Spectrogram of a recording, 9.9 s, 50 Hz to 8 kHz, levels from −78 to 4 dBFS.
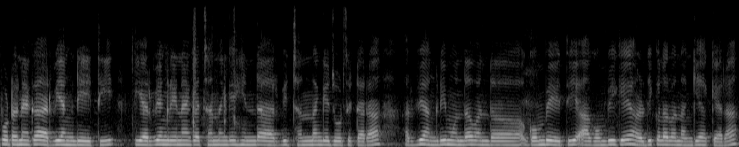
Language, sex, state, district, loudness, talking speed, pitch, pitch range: Kannada, female, Karnataka, Dharwad, -28 LUFS, 165 wpm, 210 Hz, 200-215 Hz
